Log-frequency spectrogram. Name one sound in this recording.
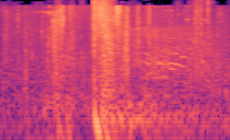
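A rifle fires a loud, sharp burst up close.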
